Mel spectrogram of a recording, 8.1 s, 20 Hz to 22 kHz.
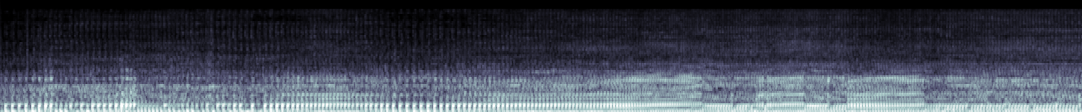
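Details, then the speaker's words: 1999 Honda XR250R single-cylinder dirt bike after flood top-end rebuild, still warming up: idling and revving with light fast ticking; one valve found very loose, ticking fixed by valve adjustment. "Yeah, I can really hear the ticking. Still warming this thing in, by the way."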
